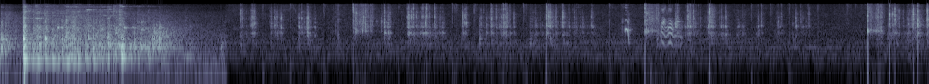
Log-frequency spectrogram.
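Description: Steel sockets and wrenches clattering against each other as they go into a bucket, for about the first second, then scattered light metallic clinks as more sockets are picked out of a plastic tool case.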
